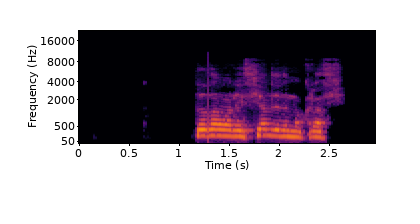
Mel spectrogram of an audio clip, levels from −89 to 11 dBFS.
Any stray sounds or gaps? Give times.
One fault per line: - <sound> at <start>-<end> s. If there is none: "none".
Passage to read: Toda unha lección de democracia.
none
